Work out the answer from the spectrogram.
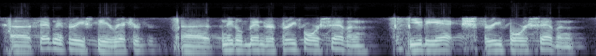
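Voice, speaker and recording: A man's voice: fairly low pitch, steady tone, moderate pace, narrow, tinny audio. A man chatting casually over two-way radio in folksy, courteous radio slang. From Tennessee, United States. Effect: two-way radio transmission. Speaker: CB radio operator. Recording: thin, distant CB radio signal.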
